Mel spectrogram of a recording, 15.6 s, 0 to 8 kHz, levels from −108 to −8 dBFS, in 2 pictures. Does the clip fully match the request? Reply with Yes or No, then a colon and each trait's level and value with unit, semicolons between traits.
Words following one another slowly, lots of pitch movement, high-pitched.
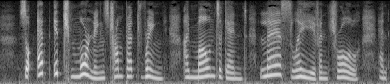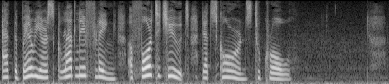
No: slow, 95 wpm; average, 4.8 semitones; high, 245 Hz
